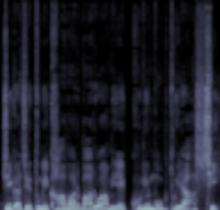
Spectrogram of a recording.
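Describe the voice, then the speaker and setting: Cartoon village husband male actor: high voice, fast delivery, whiny, lazy grumbler. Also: expressive, darkish tone, husky. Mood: coaxing. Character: lazy, grumbling village husband who coaxes his wife. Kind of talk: cartoon dialogue acting.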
